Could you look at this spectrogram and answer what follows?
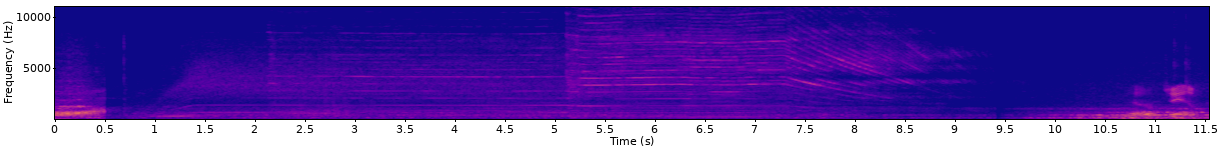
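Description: A test board is clamped down and cut to a taper on a power saw, the blade whining steadily for about nine seconds before the board jams and the cut cuts out abruptly, with a voice coming in near the end.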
